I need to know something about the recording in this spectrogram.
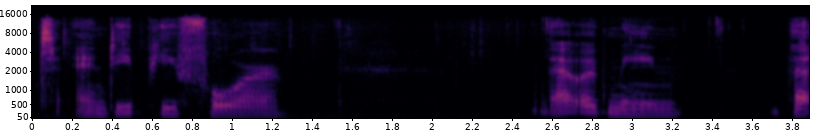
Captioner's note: speaking French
